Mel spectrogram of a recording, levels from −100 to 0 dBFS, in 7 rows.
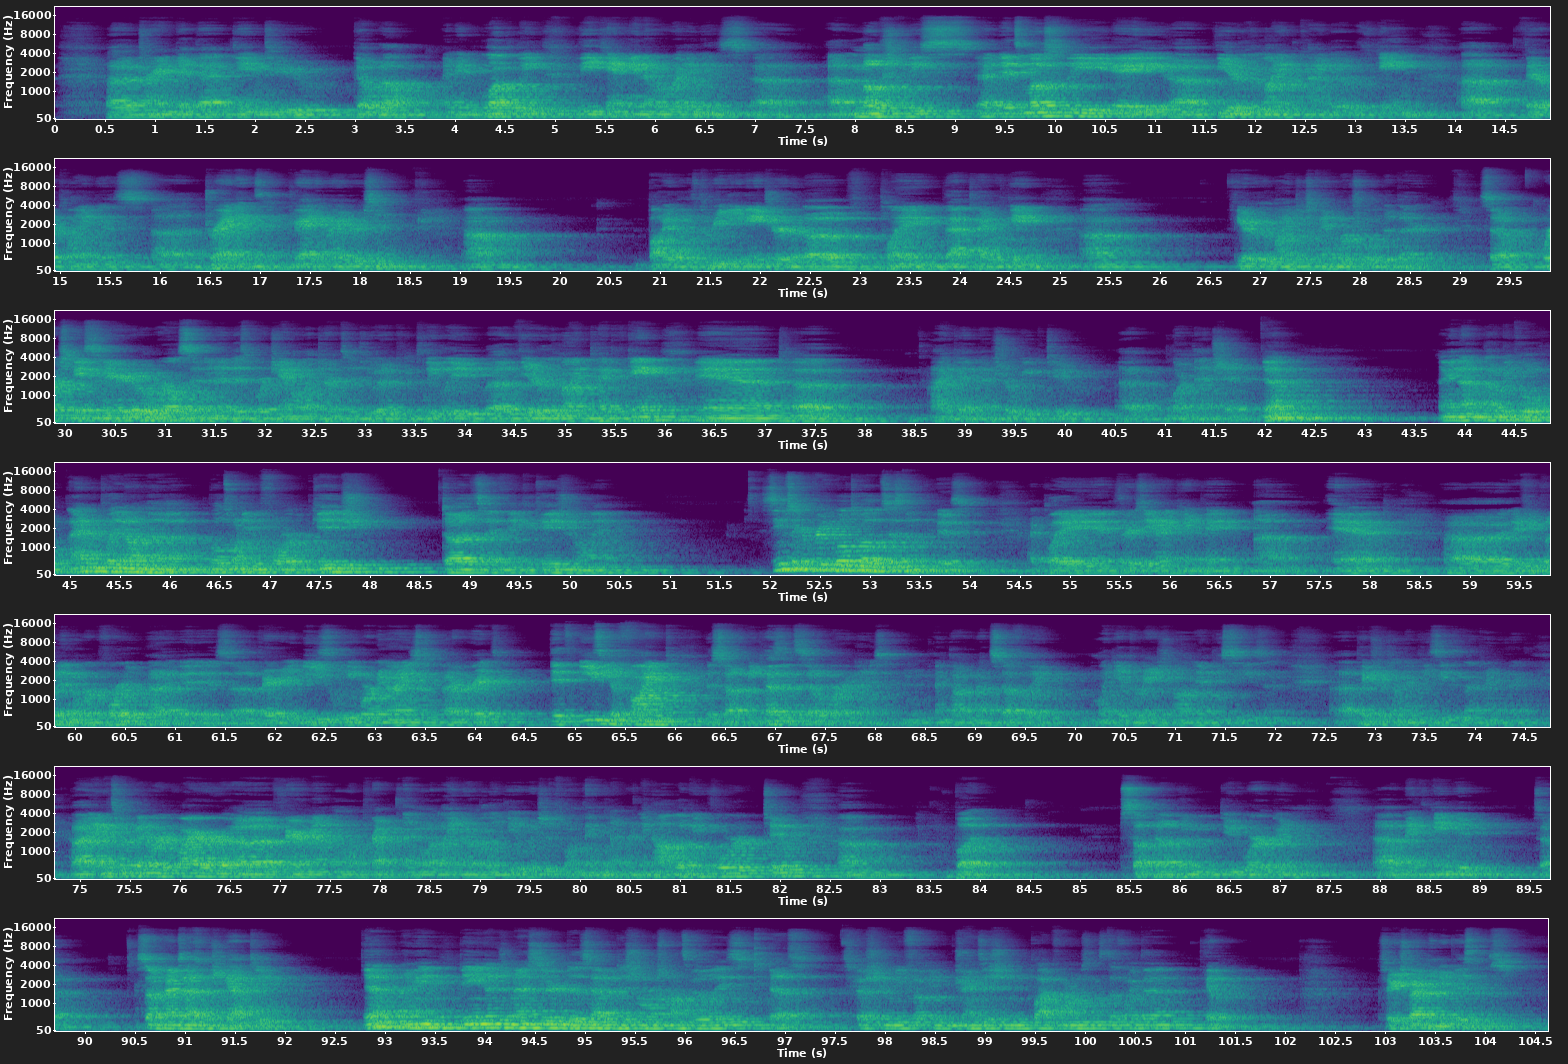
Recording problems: room echo; strong; dies away in 2 s
off-mic speech; far

